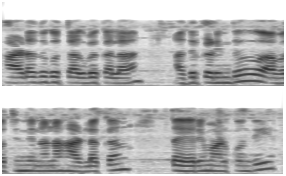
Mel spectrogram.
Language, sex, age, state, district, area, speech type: Kannada, female, 18-30, Karnataka, Bidar, rural, spontaneous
